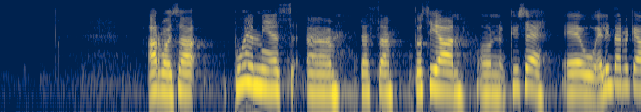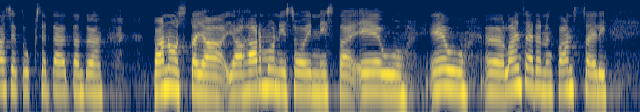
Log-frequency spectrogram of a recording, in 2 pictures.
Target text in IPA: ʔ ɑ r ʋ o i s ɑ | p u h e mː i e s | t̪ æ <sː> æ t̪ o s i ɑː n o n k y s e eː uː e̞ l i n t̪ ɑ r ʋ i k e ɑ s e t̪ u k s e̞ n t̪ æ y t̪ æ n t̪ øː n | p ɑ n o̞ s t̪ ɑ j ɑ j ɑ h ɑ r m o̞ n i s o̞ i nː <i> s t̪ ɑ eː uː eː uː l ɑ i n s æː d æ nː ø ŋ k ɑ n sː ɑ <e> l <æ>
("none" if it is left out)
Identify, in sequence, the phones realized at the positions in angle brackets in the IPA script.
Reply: sː, i, e, i

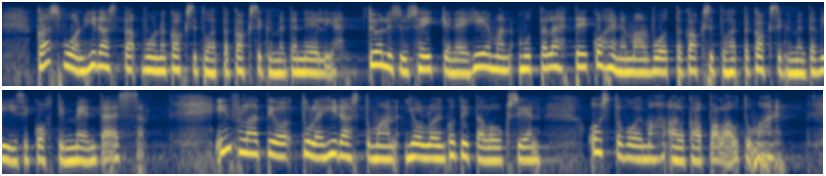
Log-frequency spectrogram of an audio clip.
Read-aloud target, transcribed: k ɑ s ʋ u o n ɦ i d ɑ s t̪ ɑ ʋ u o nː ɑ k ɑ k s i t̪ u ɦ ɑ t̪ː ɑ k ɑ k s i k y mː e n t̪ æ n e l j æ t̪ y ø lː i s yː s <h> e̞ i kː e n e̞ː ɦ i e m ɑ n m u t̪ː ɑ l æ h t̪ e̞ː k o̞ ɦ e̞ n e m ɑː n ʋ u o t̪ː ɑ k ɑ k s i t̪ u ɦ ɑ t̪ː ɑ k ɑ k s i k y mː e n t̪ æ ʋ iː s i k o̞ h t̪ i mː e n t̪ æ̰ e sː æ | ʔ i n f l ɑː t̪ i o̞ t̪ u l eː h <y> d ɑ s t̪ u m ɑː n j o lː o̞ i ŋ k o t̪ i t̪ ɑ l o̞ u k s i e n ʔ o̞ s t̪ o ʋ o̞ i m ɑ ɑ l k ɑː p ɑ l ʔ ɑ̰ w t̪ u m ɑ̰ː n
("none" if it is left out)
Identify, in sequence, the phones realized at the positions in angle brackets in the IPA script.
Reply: h, i

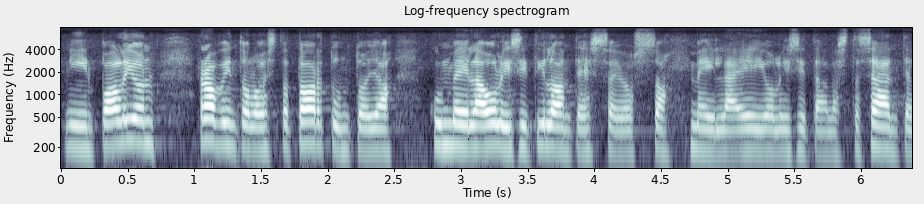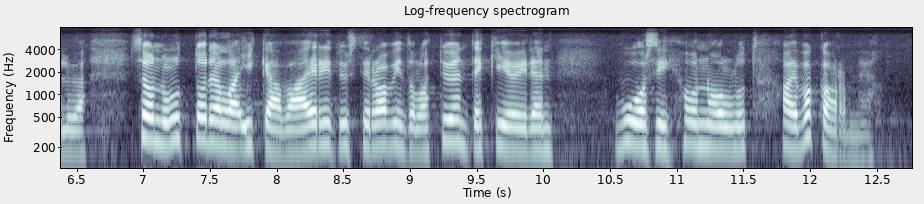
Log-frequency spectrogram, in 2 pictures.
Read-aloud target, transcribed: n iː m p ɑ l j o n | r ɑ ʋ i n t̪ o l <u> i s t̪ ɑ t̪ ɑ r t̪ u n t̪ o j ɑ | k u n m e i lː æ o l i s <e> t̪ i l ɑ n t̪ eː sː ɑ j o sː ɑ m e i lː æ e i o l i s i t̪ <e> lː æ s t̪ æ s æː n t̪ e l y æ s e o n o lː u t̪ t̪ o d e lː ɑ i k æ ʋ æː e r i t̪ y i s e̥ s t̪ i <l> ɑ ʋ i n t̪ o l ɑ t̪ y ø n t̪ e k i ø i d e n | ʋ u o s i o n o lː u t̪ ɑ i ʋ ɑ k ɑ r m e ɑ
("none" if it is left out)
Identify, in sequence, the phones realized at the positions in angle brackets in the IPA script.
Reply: o, i, æ, r

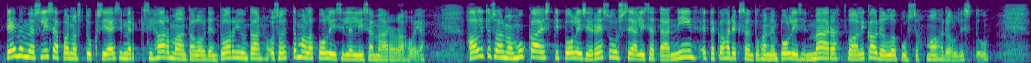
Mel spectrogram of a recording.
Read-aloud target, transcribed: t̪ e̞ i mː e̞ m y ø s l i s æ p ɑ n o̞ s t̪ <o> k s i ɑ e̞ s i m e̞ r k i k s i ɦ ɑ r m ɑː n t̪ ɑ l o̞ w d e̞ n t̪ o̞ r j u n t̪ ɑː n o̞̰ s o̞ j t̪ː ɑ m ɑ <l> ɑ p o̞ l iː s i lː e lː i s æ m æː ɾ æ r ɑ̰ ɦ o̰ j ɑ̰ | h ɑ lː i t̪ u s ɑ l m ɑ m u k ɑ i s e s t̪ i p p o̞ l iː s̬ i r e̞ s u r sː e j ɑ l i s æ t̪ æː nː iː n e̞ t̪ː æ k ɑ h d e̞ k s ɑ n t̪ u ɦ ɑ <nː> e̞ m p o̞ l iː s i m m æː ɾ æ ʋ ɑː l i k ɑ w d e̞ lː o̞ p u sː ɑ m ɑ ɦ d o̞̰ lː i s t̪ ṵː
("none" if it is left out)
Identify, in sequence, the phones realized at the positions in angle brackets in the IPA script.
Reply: u, lː, nː

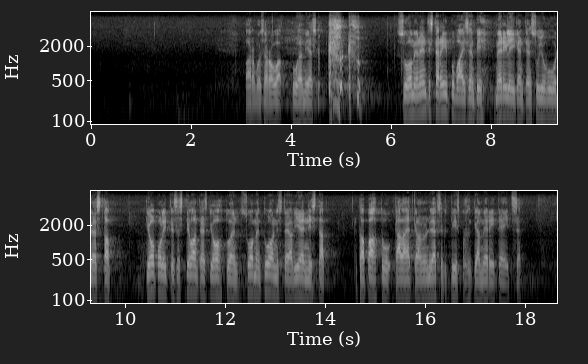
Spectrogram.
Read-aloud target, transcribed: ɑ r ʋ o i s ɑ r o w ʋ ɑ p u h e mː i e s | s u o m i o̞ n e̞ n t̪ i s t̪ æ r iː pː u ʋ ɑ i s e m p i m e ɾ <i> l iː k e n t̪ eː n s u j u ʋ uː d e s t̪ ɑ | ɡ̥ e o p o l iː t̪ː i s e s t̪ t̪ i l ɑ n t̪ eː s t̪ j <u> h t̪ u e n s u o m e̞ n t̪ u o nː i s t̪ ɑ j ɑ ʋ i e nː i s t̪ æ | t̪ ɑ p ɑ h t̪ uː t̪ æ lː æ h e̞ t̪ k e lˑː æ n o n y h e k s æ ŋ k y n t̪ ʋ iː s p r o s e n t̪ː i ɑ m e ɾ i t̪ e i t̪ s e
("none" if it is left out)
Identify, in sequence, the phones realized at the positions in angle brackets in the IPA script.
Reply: i, o

